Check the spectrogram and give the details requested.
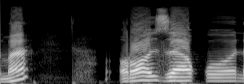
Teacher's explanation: Jadi ketika membaca huruf qaf ini, huruf qfnya harus mantul. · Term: qalqalah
